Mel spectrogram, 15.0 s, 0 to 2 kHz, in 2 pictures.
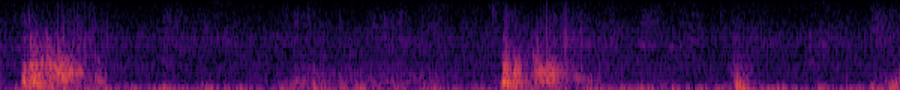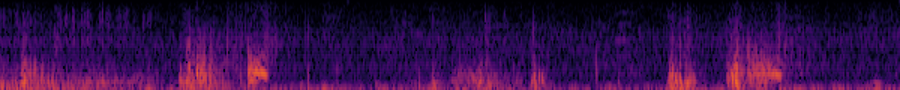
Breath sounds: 4.11-4.36 s: inhalation
4.11-4.36 s: crackles
4.40-5.04 s: exhalation
4.40-5.04 s: crackles
7.27-8.76 s: wheeze
8.96-9.43 s: inhalation
8.96-9.43 s: crackles
9.51-9.78 s: exhalation
9.52-9.81 s: wheeze
13.07-13.44 s: inhalation
13.07-13.44 s: crackles
13.54-14.16 s: exhalation
13.54-14.16 s: crackles

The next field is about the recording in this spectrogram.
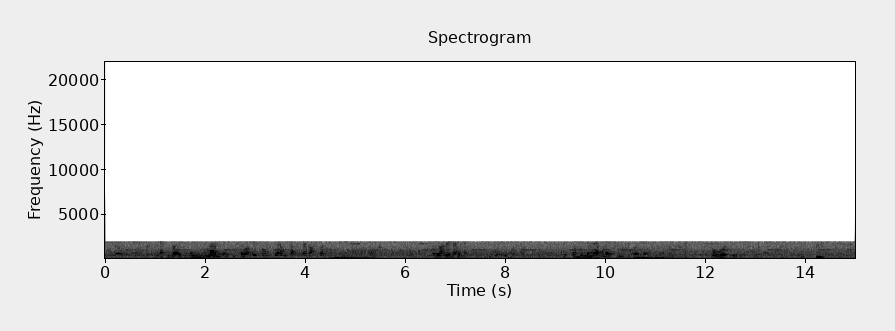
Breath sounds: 4.14-5.64 s: inhalation
10.32-11.82 s: inhalation

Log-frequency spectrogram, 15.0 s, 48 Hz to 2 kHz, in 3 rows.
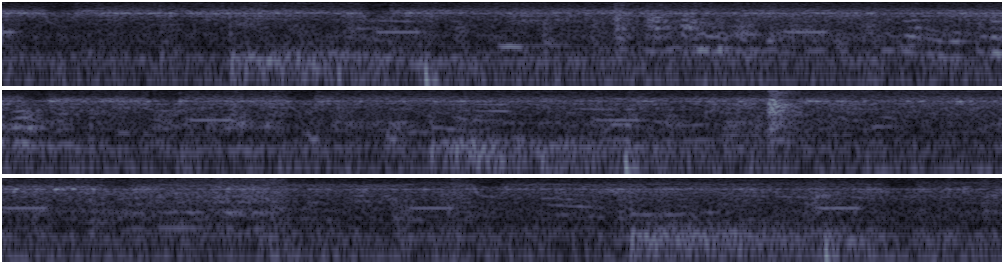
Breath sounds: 1.10-2.09 s: inhalation
7.10-8.43 s: inhalation
13.12-14.54 s: inhalation

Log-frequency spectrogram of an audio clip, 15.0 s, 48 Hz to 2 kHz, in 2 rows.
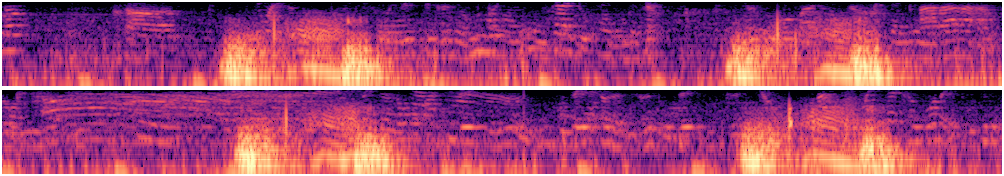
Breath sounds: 1.50-2.17 s: inhalation
2.15-3.56 s: exhalation
5.32-5.99 s: inhalation
5.32-5.99 s: crackles
6.01-6.88 s: exhalation
9.09-9.77 s: inhalation
9.09-9.77 s: crackles
9.79-11.36 s: exhalation
12.94-13.51 s: inhalation
12.94-13.51 s: crackles
13.53-14.93 s: exhalation

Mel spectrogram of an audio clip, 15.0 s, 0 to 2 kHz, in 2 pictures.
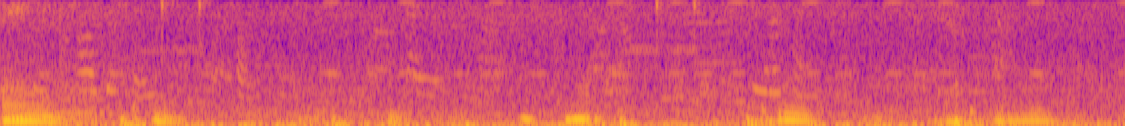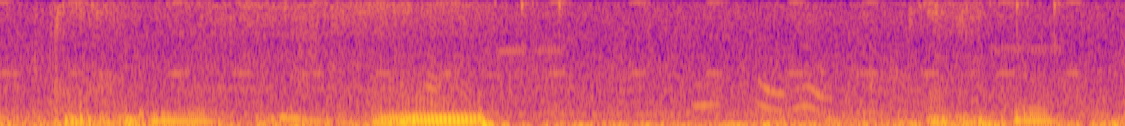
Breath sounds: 0.00-0.53 s: exhalation
0.00-0.53 s: rhonchi
0.93-1.27 s: rhonchi
3.70-4.23 s: inhalation
3.70-4.23 s: rhonchi
5.07-5.52 s: exhalation
5.07-5.52 s: rhonchi
6.60-7.06 s: rhonchi
8.50-8.96 s: rhonchi
9.33-9.79 s: inhalation
9.33-9.79 s: wheeze
9.98-10.85 s: exhalation
9.98-10.85 s: rhonchi
13.76-14.21 s: inhalation
14.21-14.67 s: exhalation
14.21-14.67 s: rhonchi

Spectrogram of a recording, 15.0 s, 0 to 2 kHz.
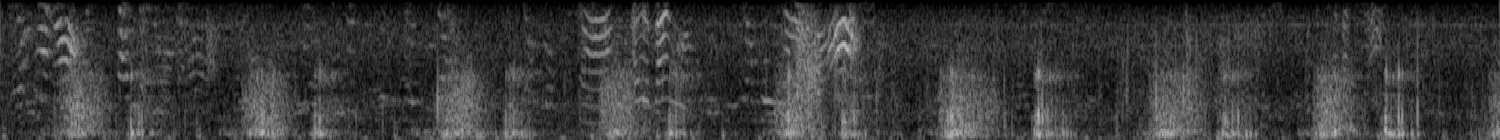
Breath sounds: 0.44-1.19 s: inhalation
0.44-1.19 s: crackles
1.20-1.95 s: exhalation
1.20-1.95 s: crackles
2.31-3.06 s: inhalation
2.31-3.06 s: crackles
3.07-3.82 s: exhalation
3.07-3.82 s: crackles
4.19-4.95 s: inhalation
4.19-4.95 s: crackles
4.95-5.71 s: exhalation
4.95-5.71 s: crackles
5.85-6.60 s: inhalation
5.85-6.60 s: crackles
6.63-7.38 s: exhalation
6.63-7.38 s: crackles
7.57-8.36 s: crackles
7.59-8.38 s: inhalation
8.37-9.16 s: exhalation
8.37-9.16 s: crackles
9.35-10.13 s: inhalation
9.35-10.13 s: crackles
10.28-11.07 s: exhalation
10.28-11.07 s: crackles
11.33-12.12 s: crackles
11.37-12.15 s: inhalation
12.15-12.93 s: exhalation
12.15-12.93 s: crackles
12.98-13.71 s: crackles
13.02-13.75 s: inhalation
13.75-14.48 s: exhalation
13.75-14.48 s: crackles
14.81-15.00 s: inhalation
14.81-15.00 s: crackles

